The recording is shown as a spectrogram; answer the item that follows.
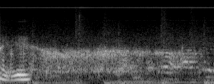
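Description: A telephone caller heard over a narrow phone line: a brief vocal sound at the start, then a steady breathy hiss on the line.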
